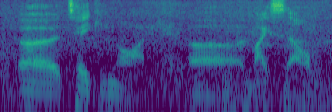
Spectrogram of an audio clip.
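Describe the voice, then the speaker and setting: The man talks at a fairly slow pace. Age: 40s. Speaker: podcast host. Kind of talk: comedic improv bit. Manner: animated.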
